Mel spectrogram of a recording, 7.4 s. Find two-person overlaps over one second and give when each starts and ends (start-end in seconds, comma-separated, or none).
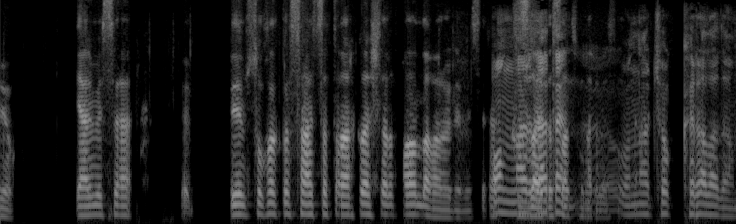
4.9-6.2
